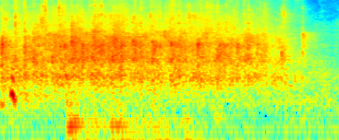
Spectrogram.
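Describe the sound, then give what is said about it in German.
An audience applauds with dense, continuous clapping that holds steady for several seconds and then gradually fades toward the end. “Dann vielleicht noch mal einen Applaus zum Anfang.”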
